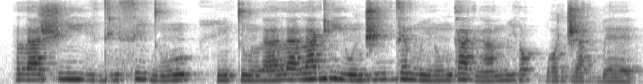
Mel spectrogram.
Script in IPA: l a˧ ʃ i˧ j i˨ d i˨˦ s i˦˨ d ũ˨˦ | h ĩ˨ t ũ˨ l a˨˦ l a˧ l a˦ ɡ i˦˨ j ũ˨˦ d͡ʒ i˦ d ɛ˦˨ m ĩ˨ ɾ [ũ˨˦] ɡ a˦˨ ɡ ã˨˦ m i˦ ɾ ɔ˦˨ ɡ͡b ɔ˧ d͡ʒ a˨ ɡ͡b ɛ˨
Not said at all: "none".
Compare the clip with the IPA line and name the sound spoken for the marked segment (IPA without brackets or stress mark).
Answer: ũ˨˦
